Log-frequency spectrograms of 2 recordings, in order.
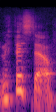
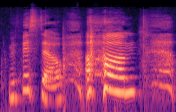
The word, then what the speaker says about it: Mephisto: I did not pronounce his name right. Mephisto. Yeah, Mephisto. He makes a deal with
